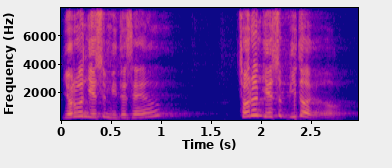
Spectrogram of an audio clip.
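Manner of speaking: normal talking voice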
